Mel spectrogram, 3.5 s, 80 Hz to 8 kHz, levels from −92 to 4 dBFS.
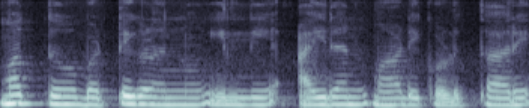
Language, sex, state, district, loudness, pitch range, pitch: Kannada, female, Karnataka, Chamarajanagar, -16 LUFS, 180-200 Hz, 190 Hz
